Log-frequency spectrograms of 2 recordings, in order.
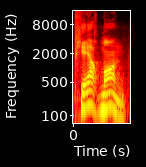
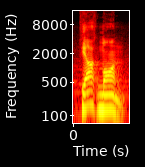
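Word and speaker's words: Pierremons: I assume it's like Piermon. Piermon. Piermon. I guess we could say Piermon, but I think it's very important that we don't pronounce that S at the end.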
